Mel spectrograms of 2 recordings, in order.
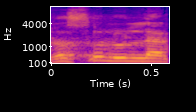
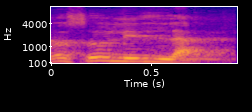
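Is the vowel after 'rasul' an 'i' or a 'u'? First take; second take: u; i. First: The vowel after 'rasul' is 'u'. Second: The vowel after 'rasul' is 'i'. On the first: The speaker calls it wrong. "রাসূলুল্লাহ না" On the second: The speaker calls it right. "রাসূলিল্লাহ বলবেন"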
